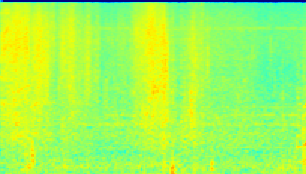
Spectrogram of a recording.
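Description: Wind rumbling on the microphone, with the soft scraping of a plastic sled lid sliding over snow.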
